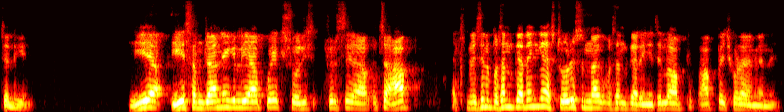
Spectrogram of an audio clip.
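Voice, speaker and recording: A man with a high voice teaches a class. He is patient, asks questions and goes over each point again, with English terms mixed in. The recording sounds a little dull. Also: animated, a little fast. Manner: mixes Hindi with English terms. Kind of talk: classroom lesson.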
